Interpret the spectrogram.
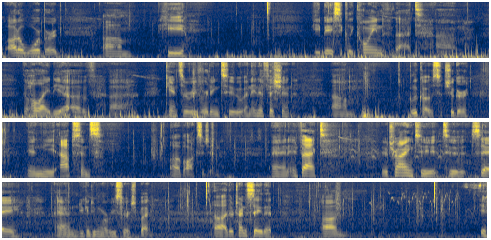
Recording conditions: outdoors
